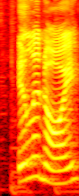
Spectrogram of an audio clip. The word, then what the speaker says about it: Illinois: Podsumowując, niektóre nazwy amerykańskich stanów mogą być kłopotliwe, nie wszyscy wiedzą, jak je poprawnie wymawiać. Te najtrudniejsze moim zdaniem to Arkansas /ˈɑːrkənsɑː/, Connecticut /kəˈnet̬ɪkət/, Illinois /ɪlɪˈnɔɪ/, New Hampshire /nuː ˈhæmpʃɚ/ i Rhode Island /roʊd ˈaɪlənd/.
